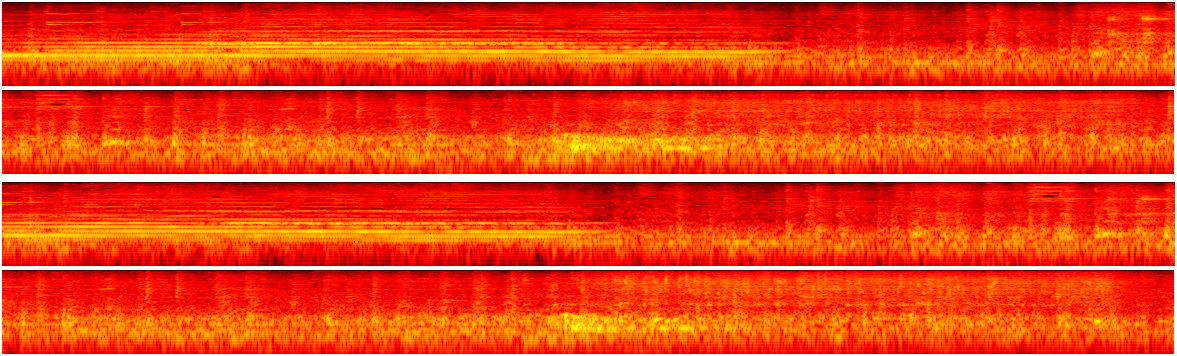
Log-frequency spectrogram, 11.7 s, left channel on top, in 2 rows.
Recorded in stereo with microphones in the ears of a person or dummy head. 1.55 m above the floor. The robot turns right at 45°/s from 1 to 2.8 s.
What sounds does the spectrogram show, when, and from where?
5.5 s dishes clattering: 20° left (ahead or behind), 7 m
8.5 s a toilet flushing: 25° right (ahead or behind), 5.5 m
